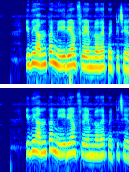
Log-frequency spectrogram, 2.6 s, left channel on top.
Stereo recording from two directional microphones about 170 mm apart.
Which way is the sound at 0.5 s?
30° left (ahead or behind).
